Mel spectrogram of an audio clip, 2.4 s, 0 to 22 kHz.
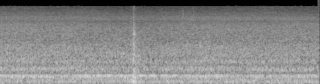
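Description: Steady drone of a 2015 Ford F-550 bus's 6.7-litre V8 diesel idling, with its air-conditioning running. A single sharp click about a second in as the driver's door latch opens.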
